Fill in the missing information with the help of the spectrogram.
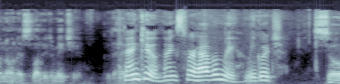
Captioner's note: native Language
